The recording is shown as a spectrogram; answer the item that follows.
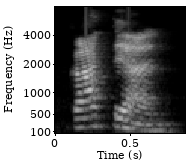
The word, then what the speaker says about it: कात्यायन: मैं फिर से बता दूं, ओरिजिनल पुस्तक से देखिए, कात्यायन।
